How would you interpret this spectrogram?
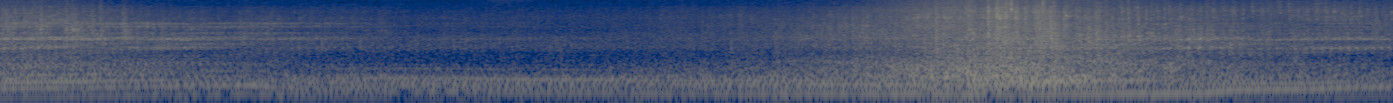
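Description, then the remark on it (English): An Impala car engine idles steadily with a low, droning rumble and humming tones, swelling briefly louder as if revved lightly before settling back. No one speaks. “Driver picks the music, shotgun shuts his cake hole, and the ones in the back enjoy the ride, idling in the Impala.”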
